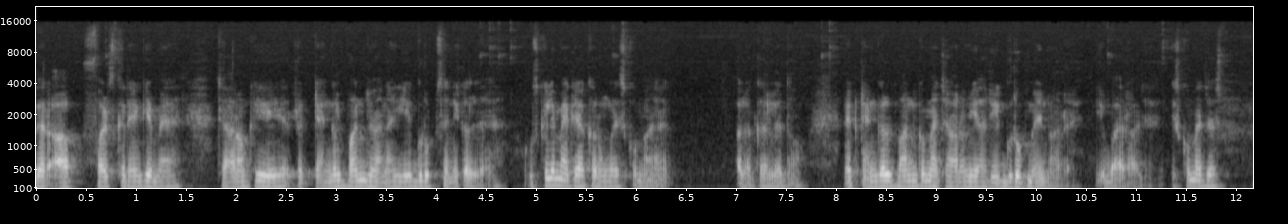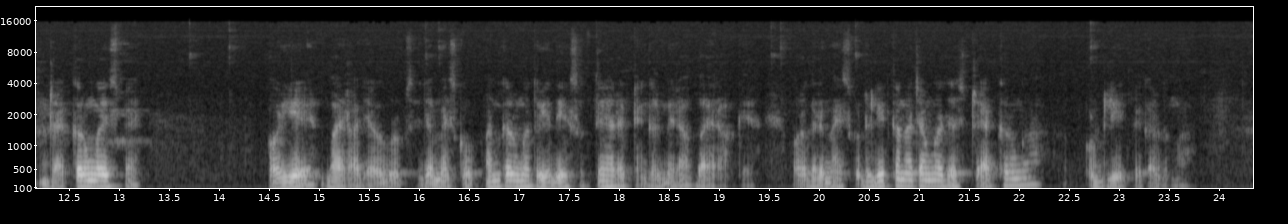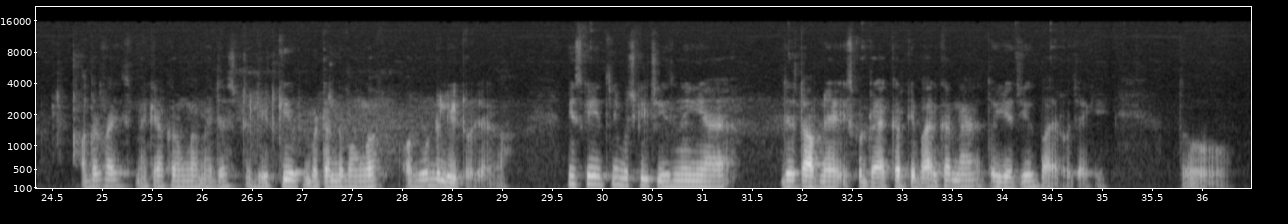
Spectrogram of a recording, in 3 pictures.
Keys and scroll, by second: 24.1 ctrl+z, 26.4 Delete.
